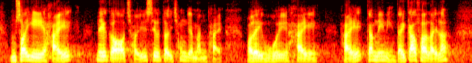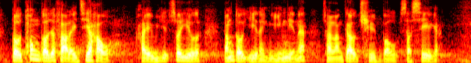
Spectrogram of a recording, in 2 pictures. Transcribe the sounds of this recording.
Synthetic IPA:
m̩˨˥sɔː˨˥jiː˨˧hɐ˨˥jniː˥kɔː˧t͡ʃʰɵ˨˥ɥsiː˥wt̪ɵ˧ɥt͡sʰʊ˥ŋkɛː˧mɐ˨nt̪ʰɐ˨˩j | ŋɔː˨˧ɾe˨jwuː˨˧jhɐ˨j | hɐ˨˥jkɐ˥mnliː˨˥nliː˨˩nt̪ɐ˨˥jkaː˥wfaː˧t̚lɐ˨˩jlaː˥ | t̪o˧wt̪ʰʊ˥ŋkɔː˧t͡sɔː˨˥faː˧t̚lɐ˨˩jt͡siː˥hɐ˨w | hɐ˨jsɵ˥ɥjiː˧wt̪ɐ˨˥ŋt̪o˨˥wjiː˨˧lɪ˨˩ŋjiː˨˧liː˨˩nlɛː˥ | t͡sʰɔː˨˩ŋlɐ˨˩ŋkɐ˧wt͡ʃʰyː˨˩npo˨wsɐ˨t̚siː˥kɛ˧

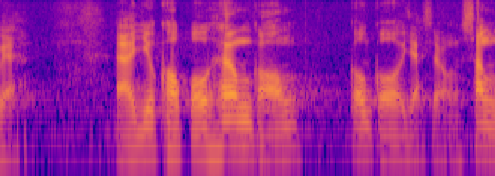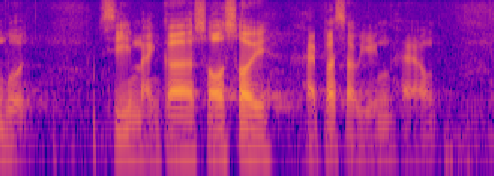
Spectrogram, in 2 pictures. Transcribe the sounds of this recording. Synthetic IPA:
kɛ˧ | ɛ˨jiː˧wkʰɔː˧k̚po˨˥wɦœː˥ŋkɔː˨˥ŋ | kɔː˨˥kɔː˧jɐ˨t̚sœ̰ː˨˩ŋsɐ˥ŋwuː˨t̚ | siː˨˧mɐ̰˨˩nkɛː˧sɔː˨˥sɵ˧ɥhɐ˨jpɐ˥t̚sɐ˨˩wjɪ˨˥ŋhœː˨˥ŋ

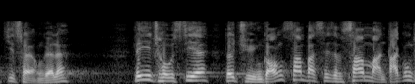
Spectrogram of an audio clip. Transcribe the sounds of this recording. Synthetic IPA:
t͡siː˥sœ̰ː˨˩ŋɡɛ˧lɛː˥ | liː˥t̪iː˥t͡ʃʰo˧wsiː˥ɛː˥t̪ɵ˧ɥt͡ʃʰyː˨˩nkɔː˨˥ŋsaː˥mpaː˧k̚se˧jsɐ˨p̚saː˥mːaː˨˩nt̪aː˨˩kʊ˥ŋt͡ʃ

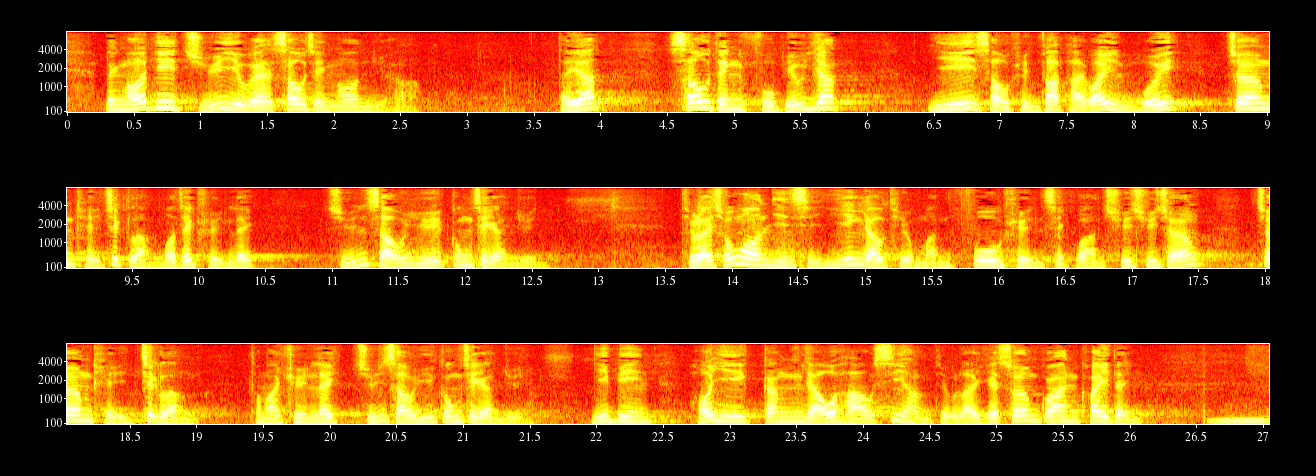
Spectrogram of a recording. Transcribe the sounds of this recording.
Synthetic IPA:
lɪ˨ŋːɔː˧jt̪iː˥t͡ʃyː˨˥jiː˧wkɛː˧sɐ˥wt͡sɪ˧ŋːɔː˧njyː˨˩ɦa̰ː˨˩ | t̪ɐ˨jɐ˥t̚ | sɐ˥wt̪ɪ˧ŋfuː˧piː˨˥wjɐ˥t̚ | jiː˨˧sɐ˨wkʰyː˨˩nfaː˧t̚pʰaː˨˩jwɐ˨˥jjyː˨˩nwuː˨˥jt͡ʃœː˥ŋkʰe˨˩jt͡sɪ˥k̚lɐ˨˩ŋwaː˨k̚t͡sɛː˨˥kʰyː˨˩nlɪ˨k̚ | t͡ʃyː˨˥nsɐ˨wjyː˨˧kʊ˥ŋt͡sɪ˥k̚jɐ˨˩njyː˨˩n | t̪ʰi˨˩wlɐ˨jt͡sʰo˨˥wŋɔː˧njiː˨˩nsiː˨˩jiː˨˧kɪ˥ŋjɐ˨˧wt̪ʰiː˨˩wmɐ˨˩nfuː˧kʰyː˨˩nsɪ˨k̚waː˨˩nt͡ʃʰyː˧t͡ʃʰyː˨˧t͡ʃœː˨˥ŋt͡ʃœː˥ŋkʰe˨˩jt͡sɪ˥k̚lɐ˨˩ŋ | t̪ʰo˨˩ŋmaː˨˩jkʰyː˨˩nlɪ˨k̚t͡ʃyː˨˥nsɐ˨˧wjyː˨˥kʊ˥ŋt͡sɪ˥k̚jɐ˨˩nɥyː˨˩n | jiː˨˧p̬iː˨˧nhɔː˨˥jiː˨˧kɐ˧ŋjɐ˨˧wɦaː˨wsiː˥hɐ˨˩ŋt̪ʰiː˨˩wlɐ˨jkɛː˧sœː˥ŋkʷaː˥nkʰɐ˥jt̪ɪ˨ŋ

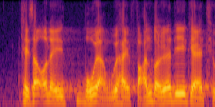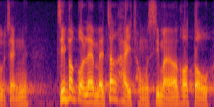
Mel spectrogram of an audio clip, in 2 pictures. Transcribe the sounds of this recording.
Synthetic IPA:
kʰe˨˩jsɐ˨t̚ʔɔː˨˧t̪e˨jmo˨˧wjɐ˨˩nwuː˨˧jɦɐ˨jfa̰ː˨˥nt̪ɵ˧ɥjɐ˥t̚t̪iː˥kɛː˧t̪ʰiː˨˩wt͡sɪ˨˥ŋt͡siː˨˥pɐ˥t̚kʷːɔː˧le˧jhɐ˨˩mɐ˨jt͡sɐ˥nɦɐ˨jt͡sʰʊ˨˩ŋsiː˨˧mɐ˨˩naː˨˧kɔː˧k̚t̪o˨w

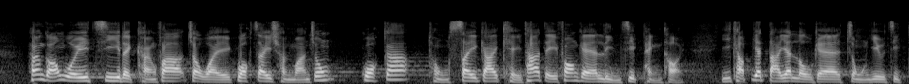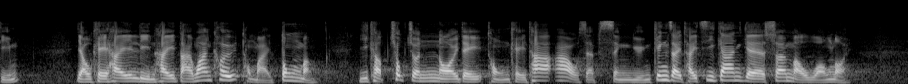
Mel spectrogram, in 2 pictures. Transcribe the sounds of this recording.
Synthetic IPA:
hœː˥ŋkɔː˨˥ŋwuː˨˧jt͡siː˧lɪ˨kʰœː˨˩ŋfaː˧t͡sɔː˧k̚wɐ˨˩jkʷwɔː˧k̚t͡sɐ˧jt͡ʃʰɵ˨˩nwa̰ː˨˩nt͡sʊ˥ŋkʷwɔː˧kːaː˥t̪ʰʊ˨˩ŋsɐ˧jkaː˧jkʰe˨˩jt̪ʰaː˥t̪e˨jfɔː˥ŋkɛː˧liː˨˩nt͡siː˧p̚pʰɪ˨˩ŋt̪ʰɔ̰ː˨˩j | jiː˨˧kʰɐ˨p̚jɐ˥t̚t̪aː˧jɐ˥t̚lo˨wkɛː˧t͡sʊ˨˩ŋji˧wt͡siː˧t̪ːiː˨˥m | jɐ˨˩wkʰe˨˩jɦɐ˨jliː˨˩nɦɐ˨jt̪aː˨jwaː˥nkʰɵ˥ɥt̪ʰʊ˨˩ŋma̰ː˨˩jt̪ʊ˥ŋmɐ̰˨˩ŋ | jiː˨˧kʰɐ˨p̚t͡sʰʊ˥k̚t͡ʃɵ˧nnɔː˨jt̪e˨jt̪ʰʊ˨˩ŋkʰe˨˩jt̪ʰaː˥ʔaː˥o˨˩sɛː˨p̚sɪ˨˩ŋjyː˨˩nkɪ˥ŋt͡sɐ˧jt̪ʰɐ˨˥jt͡siː˥kaː˥nkɛː˧sœː˥ŋmɐ˨˧wːɔː˨˧ŋlɔ̰ː˨˩j

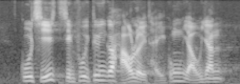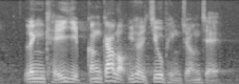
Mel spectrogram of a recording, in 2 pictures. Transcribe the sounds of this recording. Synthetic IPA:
kuː˧t͡sʰiː˨˥t͡sɪ˧ŋfu˨˥jɪ˨k̚t̪ʊ˥wjɪ˥ŋkɔː˥ha̰ː˨˥wlɵ˨ɥt̪ʰɐ˨˩jkʊ˥ŋjɐ˨˧wjɐ˥n | lɪ˨ŋkʰe˨˥jjiː˨p̚kɐ˧ŋkaː˥lɔː˨k̚jyː˨˥hɵ˧ɥt͡siː˥wpʰɪ˨˩ŋt͡ʃœ̰ː˨˥ŋt͡sɛː˨˥

